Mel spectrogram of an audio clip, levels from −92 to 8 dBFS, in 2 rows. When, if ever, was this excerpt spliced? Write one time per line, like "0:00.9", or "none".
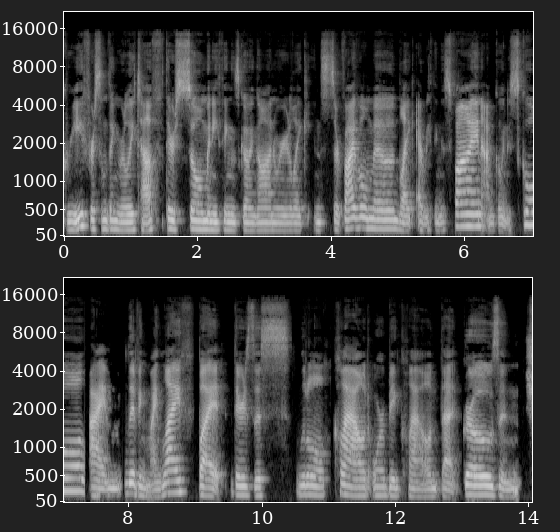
none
